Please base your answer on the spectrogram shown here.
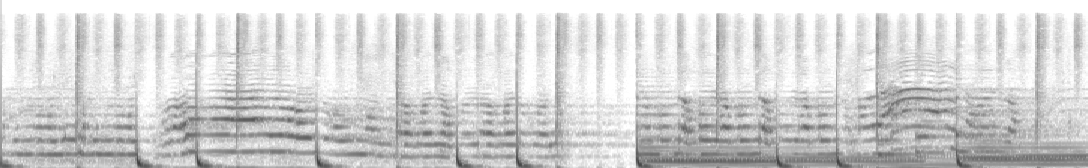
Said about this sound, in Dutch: Ja, och. de kat die de toon zet. Ach, dat is prachtig. Even kijken. Dat is een kat, hè?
